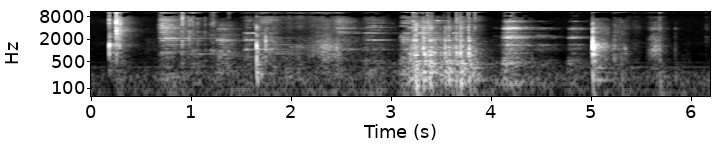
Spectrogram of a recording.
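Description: Handling sounds from a plastic spice jar and measuring spoon: a sharp click as the jar is opened, then rustling and scraping as the spoon scoops dried parsley flakes. Another sharp knock near the end.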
